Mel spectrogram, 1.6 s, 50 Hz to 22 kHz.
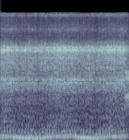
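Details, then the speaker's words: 100cc motorcycle after bearing replacement, engine noise previously appeared when clutch was pressed: steady even low idle putter with clutch held in, no rattle or rumble; noise gone, engine smooth. "ये दोस्तों बिल्कुल आवाज इसकी perfect हो गई है बंद कर दो यह दोस्तों हमारे इंजन की बिल्कुल आवाज स्मूथ हो चुकी है बिल्कुल गायब हो चुकी है"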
